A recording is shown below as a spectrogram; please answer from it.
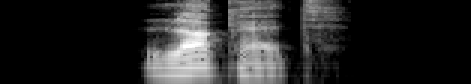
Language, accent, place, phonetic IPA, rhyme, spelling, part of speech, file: German, Germany, Berlin, [ˈlɔkət], -ɔkət, locket, verb, De-locket.ogg
- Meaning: second-person plural subjunctive I of locken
